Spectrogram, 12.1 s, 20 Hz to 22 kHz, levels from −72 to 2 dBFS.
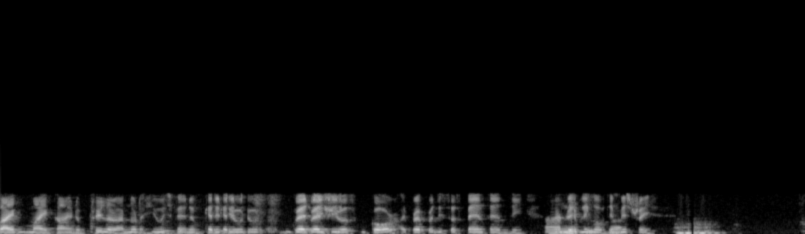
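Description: A doubled audio track runs from 3.17 to 5.11 s: an equally loud, dry copy trails about a fifth of a second behind, likely from a second, slower capture path.

Packet loss with pitch repetition occurs at 3.65 s (60 ms), 8.57 s (40 ms) and 10.32 s (80 ms). Each gap is bridged by a repeated pitch period that sounds like a brief buzzy hold, with the longest fading out before the sound resumes. The telephone-band sound, with nothing above 4 kHz, fits G.711 coding working normally.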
